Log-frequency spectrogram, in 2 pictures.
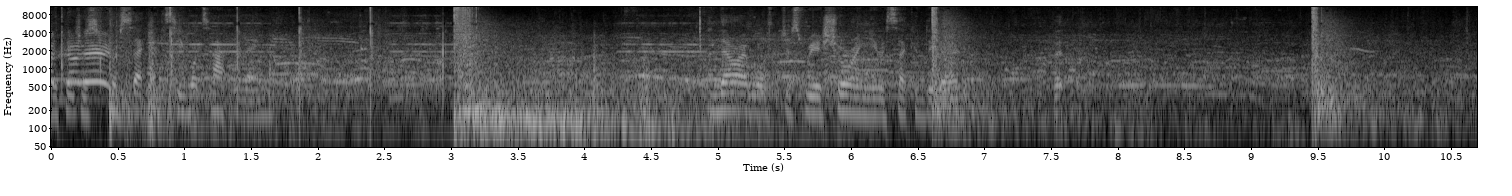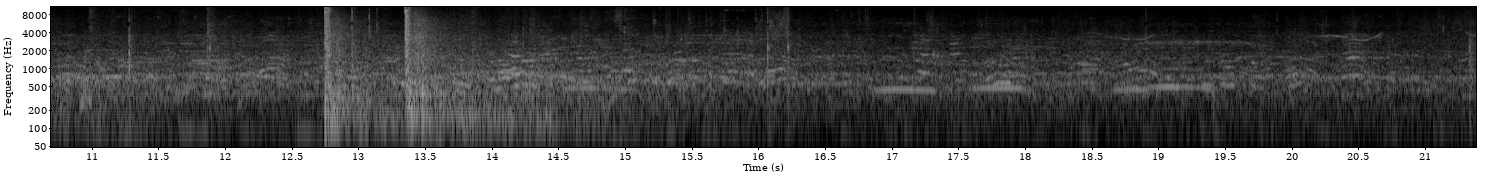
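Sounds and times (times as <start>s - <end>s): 
speech: 0.0s - 2.0s, 5.0s - 7.8s
crowd noise and voices of protesters: 0.0s - 21.3s
tear gas canisters bursting with booming pops to disperse protesters: 0.4s - 4.7s, 9.3s - 11.3s, 12.7s - 14.4s.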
